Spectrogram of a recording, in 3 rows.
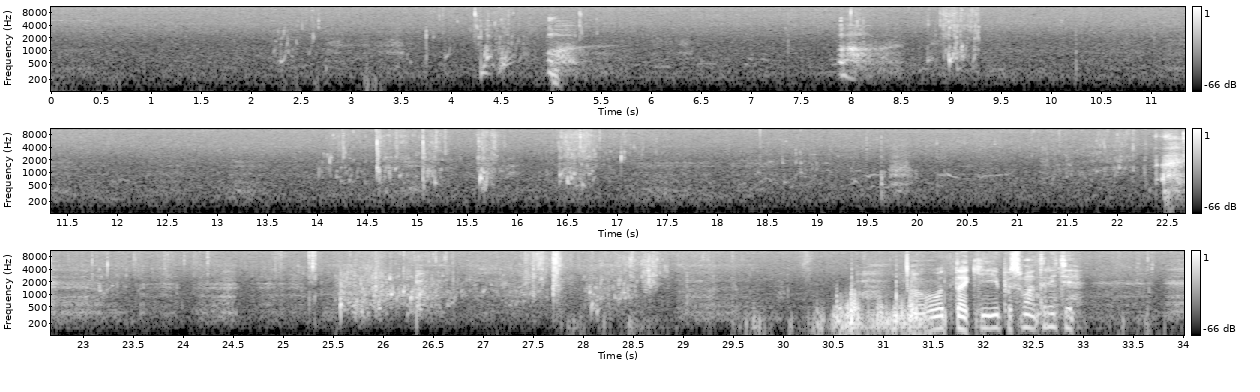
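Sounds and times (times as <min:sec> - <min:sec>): river water splashing: 0:02.1 - 0:05.8, 0:07.8 - 0:09.5, 0:13.8 - 0:29.5.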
